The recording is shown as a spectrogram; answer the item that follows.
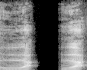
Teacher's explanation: ആയിക്കൊണ്ട് ദ ദ എന്ന ഉച്ചാരണം എങ്ങനെയാ വരുന്നത് ദാലിന്റെ ഉച്ചാരണ സ്ഥാനം എവിടെയാണ് നമ്മുടെ നാവിന്റെ അറ്റവും അതുപോലെതന്നെ മേൽപ്പല്ലിന്റെ താഴ്ഭാഗവും ചേർന്ന് നിൽക്കുന്നിടത്താണ് ദാലിന്റെ ഉച്ചാരണം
